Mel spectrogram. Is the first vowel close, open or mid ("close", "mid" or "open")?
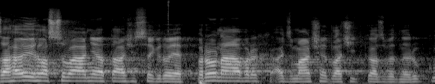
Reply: open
